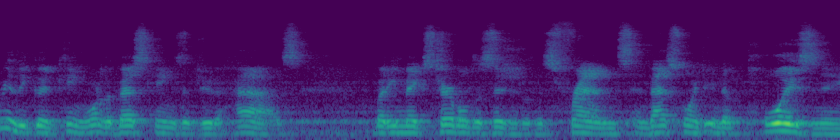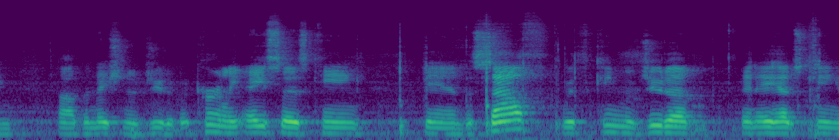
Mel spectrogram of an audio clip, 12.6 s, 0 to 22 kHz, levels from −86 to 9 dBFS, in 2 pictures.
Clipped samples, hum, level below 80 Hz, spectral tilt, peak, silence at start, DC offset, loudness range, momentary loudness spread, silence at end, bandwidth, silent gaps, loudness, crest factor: under 0.1%; none; -64 dBFS; -5.5 dB/octave; -8 dBFS; 0 s; under 0.1%; 10 LU; 16 LU; 0 s; 12.5 kHz; none; -28 LUFS; 20 dB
